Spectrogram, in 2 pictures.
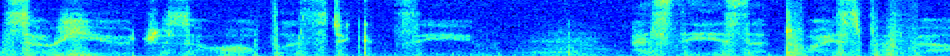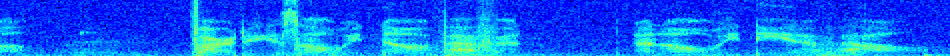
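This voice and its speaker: Someone whispers at a fairly slow pace, with long, frequent pauses. Noticeable background noise is present. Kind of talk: poetry reading. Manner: quiet, soft-spoken.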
